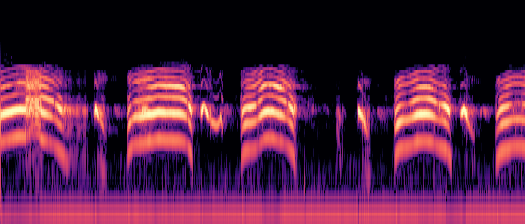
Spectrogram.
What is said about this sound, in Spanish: Ya, mi amor, ya, no llores más.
